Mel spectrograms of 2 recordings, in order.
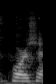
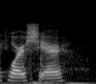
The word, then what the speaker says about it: Porsche: that either because right because porsche is german um people do say porsche you don't they people it's a porsche it's important i know that i took german i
